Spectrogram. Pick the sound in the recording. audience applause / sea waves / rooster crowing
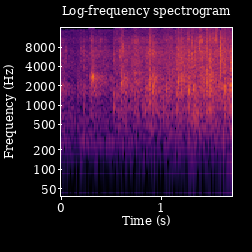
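audience applause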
